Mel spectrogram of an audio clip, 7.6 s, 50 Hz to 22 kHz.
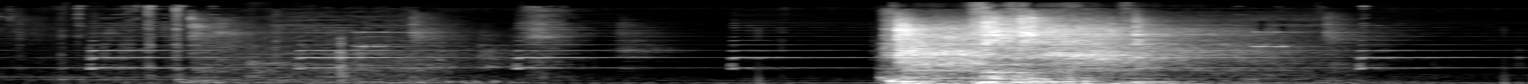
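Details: Ford 5.0 small-block V8 Foxbody Mustang, rebuilt Kenne Bell 2.1L supercharger, 42 lb injectors, bigger MAF, first start, throttle nursed: lumpy, uneven firing stumbling and surging on blips; cylinders 2 and 4 cold, possibly running on six.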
